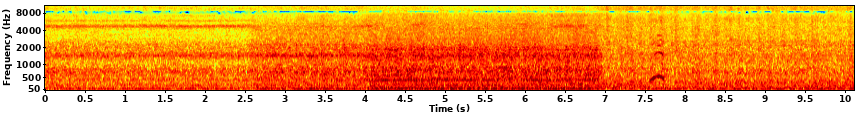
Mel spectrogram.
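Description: Low, steady rumble of large ship and tug engines with churning propeller wash in a canal lock. It swells louder a few seconds in and drops back suddenly around seven seconds.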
